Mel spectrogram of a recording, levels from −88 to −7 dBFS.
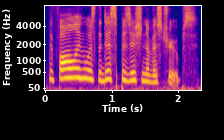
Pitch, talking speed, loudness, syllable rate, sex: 260 Hz, 205 wpm, -16 LUFS, 6.0 syllables/s, female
